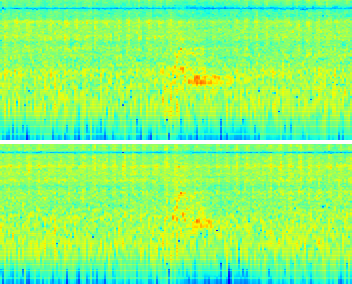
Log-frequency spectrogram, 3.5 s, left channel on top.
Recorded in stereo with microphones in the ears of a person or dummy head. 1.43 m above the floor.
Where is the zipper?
5° left (ahead or behind), 6.5 m.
